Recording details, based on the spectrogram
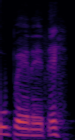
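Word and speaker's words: ὑπηρέτης: Eso era un servidor, un uperete, porque había acento en la E.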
